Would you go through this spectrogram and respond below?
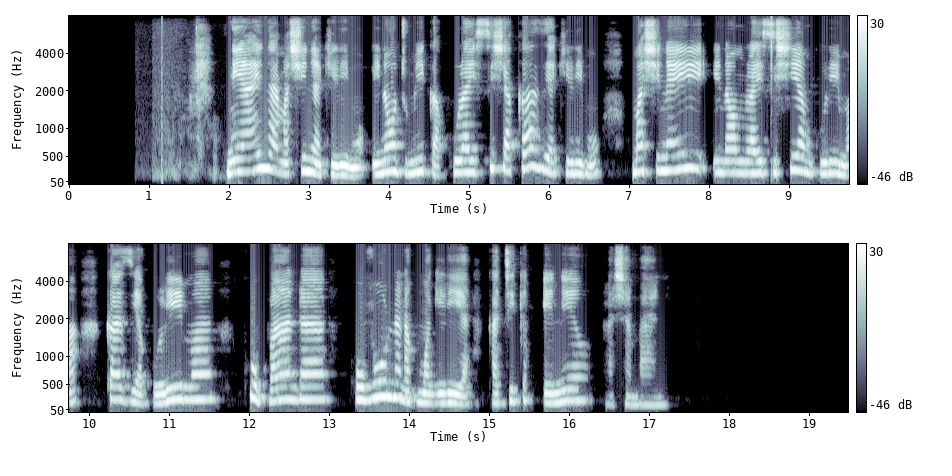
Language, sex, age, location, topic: Swahili, female, 25-35, Dar es Salaam, agriculture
